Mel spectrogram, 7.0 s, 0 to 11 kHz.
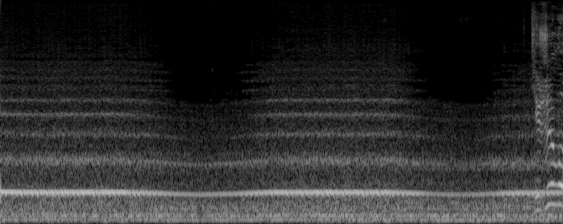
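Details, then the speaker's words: Honda RD1 with newly replaced clutch, release bearing, pressure plate and disc: steady fairly high howl at one pitch from the middle or front of the car; owner suspects the driveshaft center support bearing or pilot bearing, unconfirmed. "вот слышите какой звук идёт Да вот только поменял сцепление вот вроде как и посередине кузова значит это подшипник наверное подвесной кардана Вот"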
